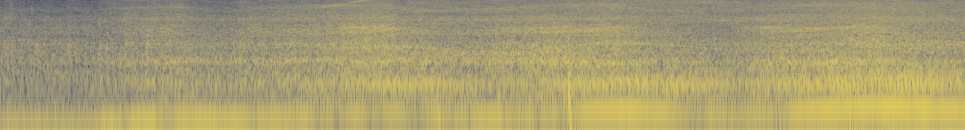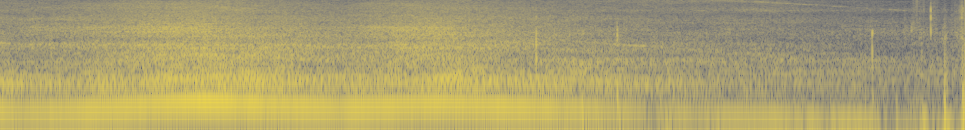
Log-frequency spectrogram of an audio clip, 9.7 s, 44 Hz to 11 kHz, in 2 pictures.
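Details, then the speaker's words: 2012 Toyota Fortuner G VNT 2KD turbo diesel automatic, 152,000 km, serviced, no blow-by, healthy transmission; several throttle blips rise and fall smoothly with even clatter, no knocks, crisp healthy diesel sound. "dieselnya garing ya bosku. Nah ini mesin sudah prima, sudah diservis GMS, transmisi sehat."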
